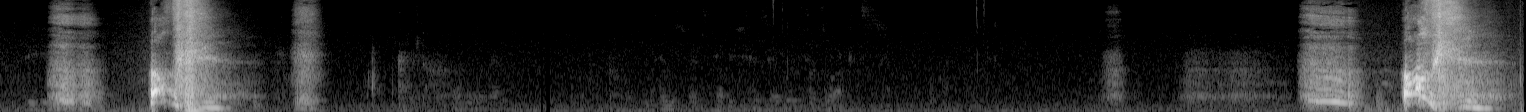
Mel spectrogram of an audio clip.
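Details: Day one of a cold, evening: two ordinary sneezes, each a short inward breath then a sharp burst, separated by a long quiet gap; sneezes all day with massive fits mornings and evenings.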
